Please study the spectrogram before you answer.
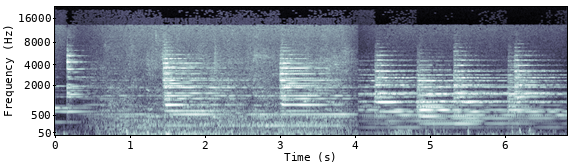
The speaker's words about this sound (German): Viermal Glockengeläut, viermal O du Fröhliche.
